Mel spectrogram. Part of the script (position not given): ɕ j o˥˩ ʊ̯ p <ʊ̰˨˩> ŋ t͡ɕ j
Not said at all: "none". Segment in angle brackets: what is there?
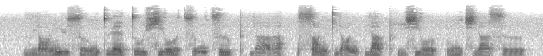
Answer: ʊ˥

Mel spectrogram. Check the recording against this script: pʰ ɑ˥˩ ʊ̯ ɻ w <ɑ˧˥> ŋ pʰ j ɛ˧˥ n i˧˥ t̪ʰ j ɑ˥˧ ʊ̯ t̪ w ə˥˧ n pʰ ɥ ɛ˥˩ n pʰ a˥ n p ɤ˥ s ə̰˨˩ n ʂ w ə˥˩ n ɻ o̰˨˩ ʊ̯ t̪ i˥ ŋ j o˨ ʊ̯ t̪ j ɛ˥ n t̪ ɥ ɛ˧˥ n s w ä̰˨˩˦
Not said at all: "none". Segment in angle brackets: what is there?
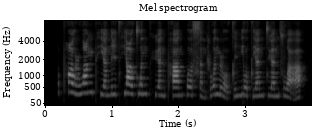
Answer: ɑ˥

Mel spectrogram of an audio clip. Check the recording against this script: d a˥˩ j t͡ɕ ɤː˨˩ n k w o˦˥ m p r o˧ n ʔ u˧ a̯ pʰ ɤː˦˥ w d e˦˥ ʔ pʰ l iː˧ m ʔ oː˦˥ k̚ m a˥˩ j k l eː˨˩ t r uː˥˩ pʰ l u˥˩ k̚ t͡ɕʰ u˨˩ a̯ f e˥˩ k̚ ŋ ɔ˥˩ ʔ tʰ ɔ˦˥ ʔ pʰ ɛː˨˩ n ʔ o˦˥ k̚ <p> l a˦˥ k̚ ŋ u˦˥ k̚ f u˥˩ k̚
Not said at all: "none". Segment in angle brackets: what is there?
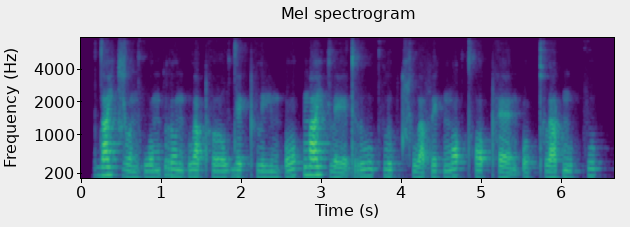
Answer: pʰ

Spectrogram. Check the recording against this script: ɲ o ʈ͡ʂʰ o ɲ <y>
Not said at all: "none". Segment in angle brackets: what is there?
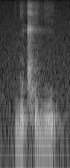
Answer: u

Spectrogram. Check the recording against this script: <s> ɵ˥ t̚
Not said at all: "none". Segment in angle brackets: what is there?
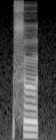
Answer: s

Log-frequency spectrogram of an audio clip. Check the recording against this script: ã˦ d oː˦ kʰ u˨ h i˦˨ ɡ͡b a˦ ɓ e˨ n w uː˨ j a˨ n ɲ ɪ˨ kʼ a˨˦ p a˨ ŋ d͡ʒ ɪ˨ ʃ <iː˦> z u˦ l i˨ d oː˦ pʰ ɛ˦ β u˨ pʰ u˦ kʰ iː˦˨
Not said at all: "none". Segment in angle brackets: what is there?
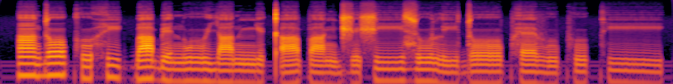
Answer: iː˦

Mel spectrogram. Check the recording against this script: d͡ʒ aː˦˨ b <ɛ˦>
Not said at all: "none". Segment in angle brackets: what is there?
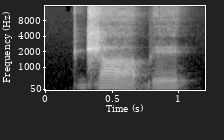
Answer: e˦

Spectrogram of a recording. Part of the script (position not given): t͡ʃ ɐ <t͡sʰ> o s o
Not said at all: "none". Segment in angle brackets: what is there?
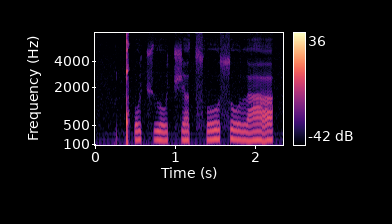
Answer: t͡sʰ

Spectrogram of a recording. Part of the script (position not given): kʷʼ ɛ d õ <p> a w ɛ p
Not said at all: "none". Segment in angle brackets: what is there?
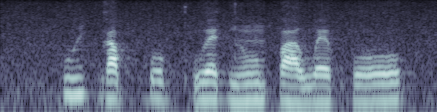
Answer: p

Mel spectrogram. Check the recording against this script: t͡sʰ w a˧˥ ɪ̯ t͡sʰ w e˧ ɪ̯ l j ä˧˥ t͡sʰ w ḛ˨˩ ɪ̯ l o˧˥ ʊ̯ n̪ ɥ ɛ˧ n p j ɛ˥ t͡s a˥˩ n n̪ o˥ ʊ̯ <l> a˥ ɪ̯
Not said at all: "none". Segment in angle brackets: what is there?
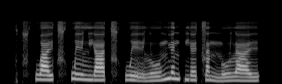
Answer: l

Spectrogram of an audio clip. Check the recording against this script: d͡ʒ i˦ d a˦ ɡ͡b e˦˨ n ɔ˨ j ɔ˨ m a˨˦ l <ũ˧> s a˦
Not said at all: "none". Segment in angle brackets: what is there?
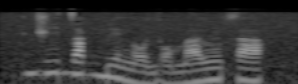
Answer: ũ˦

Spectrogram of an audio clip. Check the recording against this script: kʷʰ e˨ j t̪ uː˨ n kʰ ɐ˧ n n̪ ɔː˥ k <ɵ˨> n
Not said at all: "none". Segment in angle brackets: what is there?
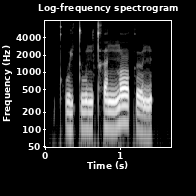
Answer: ɵ˨˩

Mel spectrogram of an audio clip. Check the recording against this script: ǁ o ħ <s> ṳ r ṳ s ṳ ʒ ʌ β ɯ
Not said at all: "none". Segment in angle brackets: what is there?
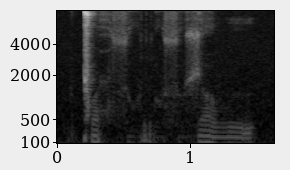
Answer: s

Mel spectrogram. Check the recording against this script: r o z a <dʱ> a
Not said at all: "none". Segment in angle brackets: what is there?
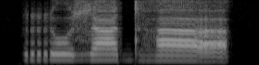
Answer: dʱ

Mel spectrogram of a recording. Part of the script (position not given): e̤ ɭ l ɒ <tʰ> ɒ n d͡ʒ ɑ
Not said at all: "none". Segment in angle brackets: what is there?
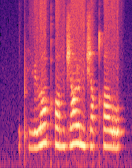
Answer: kʰ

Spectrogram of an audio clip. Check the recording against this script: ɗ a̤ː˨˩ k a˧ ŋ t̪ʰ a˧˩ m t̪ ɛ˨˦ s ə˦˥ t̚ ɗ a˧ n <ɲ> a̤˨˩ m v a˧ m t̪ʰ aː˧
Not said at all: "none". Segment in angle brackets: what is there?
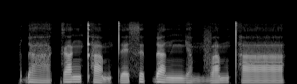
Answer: ɲ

